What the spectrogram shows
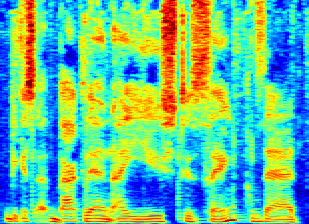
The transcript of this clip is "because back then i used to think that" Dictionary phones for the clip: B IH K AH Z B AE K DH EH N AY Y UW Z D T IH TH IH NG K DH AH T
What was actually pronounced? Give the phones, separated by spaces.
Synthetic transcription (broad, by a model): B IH K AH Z B AE K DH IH N AY Y UW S T IH TH IH NG K DH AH T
